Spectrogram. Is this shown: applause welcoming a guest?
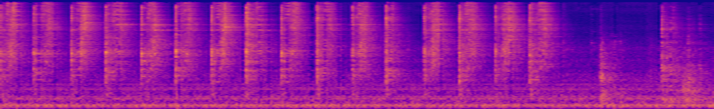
no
